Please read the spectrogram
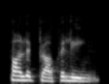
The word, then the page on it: Polypropylene: Indian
